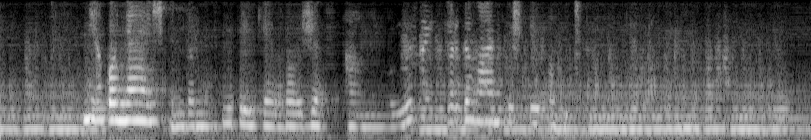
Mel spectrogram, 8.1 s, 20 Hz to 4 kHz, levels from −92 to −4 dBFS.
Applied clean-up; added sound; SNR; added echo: neural separator model SepFormer DNS4.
